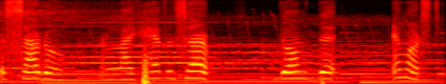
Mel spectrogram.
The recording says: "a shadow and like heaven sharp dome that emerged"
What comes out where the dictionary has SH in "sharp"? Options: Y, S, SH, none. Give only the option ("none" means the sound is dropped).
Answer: S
